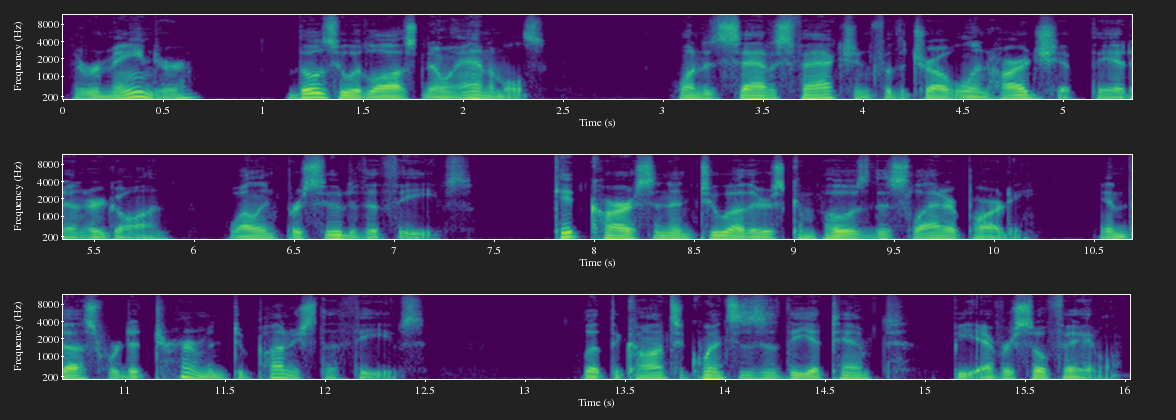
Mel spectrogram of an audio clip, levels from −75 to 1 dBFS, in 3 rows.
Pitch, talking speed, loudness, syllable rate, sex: 100 Hz, 190 wpm, -18 LUFS, 6.7 syllables/s, male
